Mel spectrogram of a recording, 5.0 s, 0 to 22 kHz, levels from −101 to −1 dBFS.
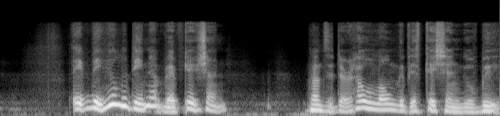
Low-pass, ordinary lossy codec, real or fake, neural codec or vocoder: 10.8 kHz; none; fake; codec, 16 kHz in and 24 kHz out, 0.4 kbps, LongCat-Audio-Codec, four codebook decoder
